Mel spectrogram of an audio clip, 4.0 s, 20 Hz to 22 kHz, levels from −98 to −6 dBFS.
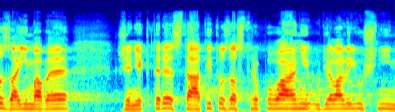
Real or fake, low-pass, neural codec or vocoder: real; 14.4 kHz; none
